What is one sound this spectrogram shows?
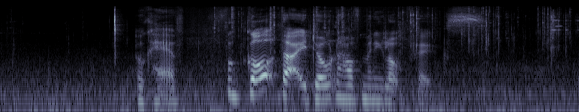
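A young woman speaks briefly and with animation into a microphone.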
